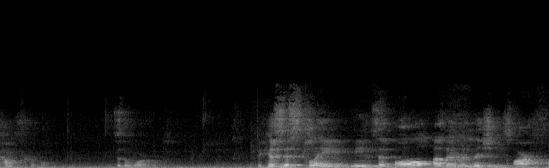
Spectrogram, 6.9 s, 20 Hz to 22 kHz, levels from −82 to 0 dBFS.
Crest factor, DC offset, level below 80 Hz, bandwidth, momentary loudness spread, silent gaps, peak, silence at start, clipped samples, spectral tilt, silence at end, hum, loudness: 18 dB; under 0.1%; -50 dBFS; 11.5 kHz; 22 LU; none; -14 dBFS; 0 s; under 0.1%; -6 dB/octave; 0 s; none; -31 LUFS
